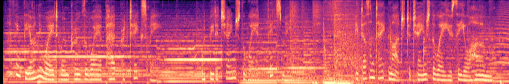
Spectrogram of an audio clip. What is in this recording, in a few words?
soft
